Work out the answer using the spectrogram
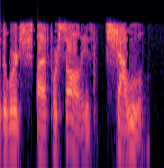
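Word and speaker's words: שָׁאוּל: Well, in Hebrew, the word for Saul is Shaul. The word for grave is Sheol. Shaul, Sheol. And in Hebrew, it's spelled the exact same.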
